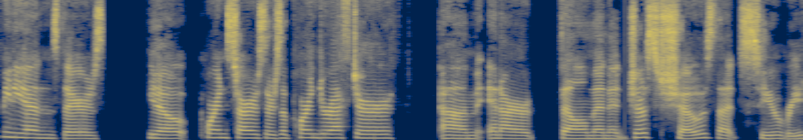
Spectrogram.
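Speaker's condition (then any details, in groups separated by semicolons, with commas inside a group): No condition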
